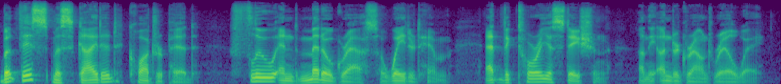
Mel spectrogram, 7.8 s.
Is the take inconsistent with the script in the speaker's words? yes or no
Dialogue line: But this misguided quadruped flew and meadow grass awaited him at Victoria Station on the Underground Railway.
no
